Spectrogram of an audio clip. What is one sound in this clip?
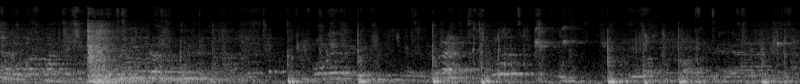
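A basketball bounces on hard concrete outdoors.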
